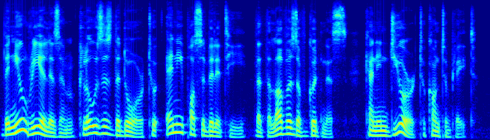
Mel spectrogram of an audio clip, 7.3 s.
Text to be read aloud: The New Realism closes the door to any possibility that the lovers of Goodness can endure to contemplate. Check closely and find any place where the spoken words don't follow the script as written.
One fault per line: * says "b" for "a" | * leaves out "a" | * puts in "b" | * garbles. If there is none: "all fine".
all fine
